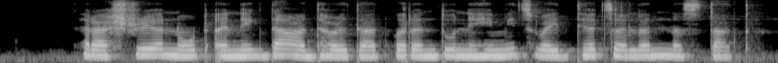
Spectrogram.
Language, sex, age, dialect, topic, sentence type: Marathi, female, 18-24, Varhadi, banking, statement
